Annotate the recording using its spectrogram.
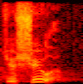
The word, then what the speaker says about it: Yeshua: Jesus is a transliteration from the Hebrew name, which would have been pronounced Yeshua, or even Joshua, because the letters are identical.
